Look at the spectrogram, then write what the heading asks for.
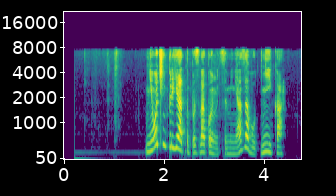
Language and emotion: Russian, positive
